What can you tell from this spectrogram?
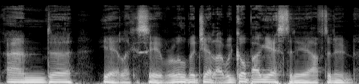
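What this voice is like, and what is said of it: Croaky voice from a cold. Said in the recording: “that's why my voice is a little bit croaky”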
